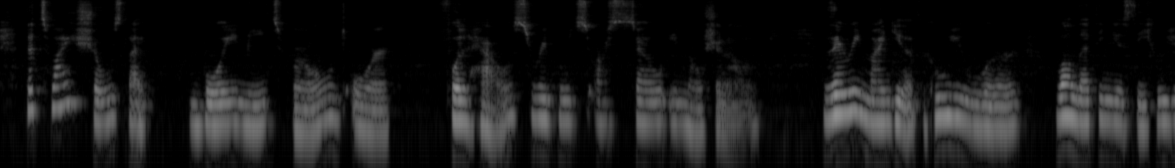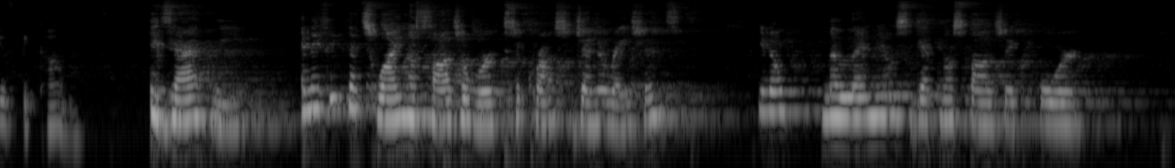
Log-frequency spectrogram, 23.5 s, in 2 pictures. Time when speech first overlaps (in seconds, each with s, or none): none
